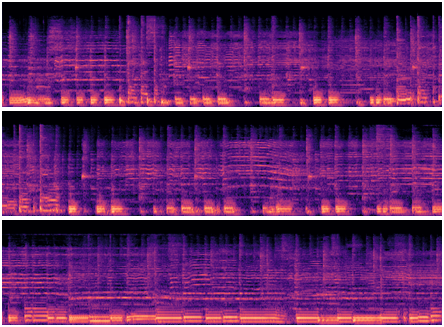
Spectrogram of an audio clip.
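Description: Electric bass guitar played fingerstyle in a busy, flowing bossa-style line over a full pop band recording with drums, all picked up by a camera's built-in microphone.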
